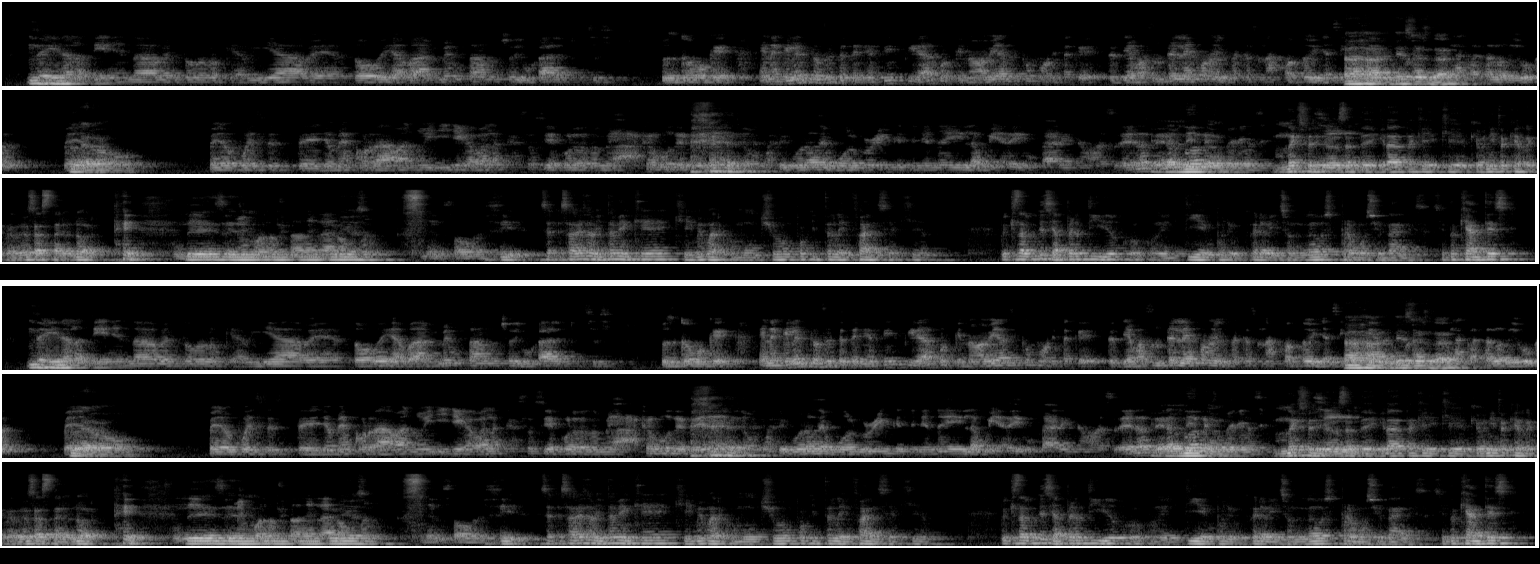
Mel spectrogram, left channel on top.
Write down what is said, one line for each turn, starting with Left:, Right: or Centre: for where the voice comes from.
Centre: Ujú.
Right: de ir a la tienda, a ver todo lo que había, a ver todo, y a, a mí me gustaba mucho dibujar, entonces, pues como que en aquel entonces te tenías que inspirar porque no había así como ahorita que te llevas un teléfono y le sacas una foto y ya si
Centre: Ajá,
Right: lo quieres dibujar
Centre: es verdad,
Right: en la casa lo dibujas, pero,
Centre: claro.
Right: pero pues este, yo me acordaba, ¿no? Y, y llegaba a la casa así acordándome, ah, acabo de ver
Centre: <laughs>
Right: a la- una figura de Wolverine que tenían ahí, la voy a dibujar y no, es- era,
Centre: Qué
Right: era
Centre: bonito.
Right: toda la experiencia.
Centre: Una experiencia
Right: Sí.
Centre: bastante grata, que, que- qué bonito que recuerdes hasta el olor. <laughs>
Right: Sí,
Centre: De- Es,
Right: sí
Centre: es
Right: me
Centre: muy,
Right: acuerdo
Centre: muy
Right: hasta
Centre: muy
Right: del
Centre: curioso.
Right: aroma del sobre,
Centre: Sí,
Right: sí.
Centre: sa- sabes, a mí también que, que me marcó mucho un poquito en la infancia, que, porque es algo que se ha perdido con, con el tiempo, yo creo, y son los promocionales. Siento que antes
